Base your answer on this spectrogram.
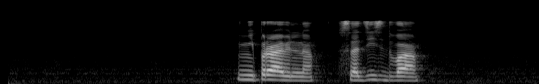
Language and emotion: Russian, angry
